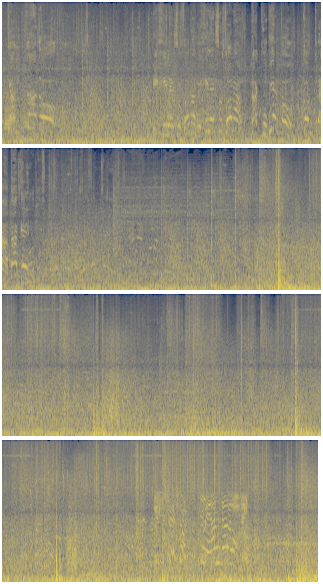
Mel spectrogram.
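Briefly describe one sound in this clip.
Explosions rumble low and heavy.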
